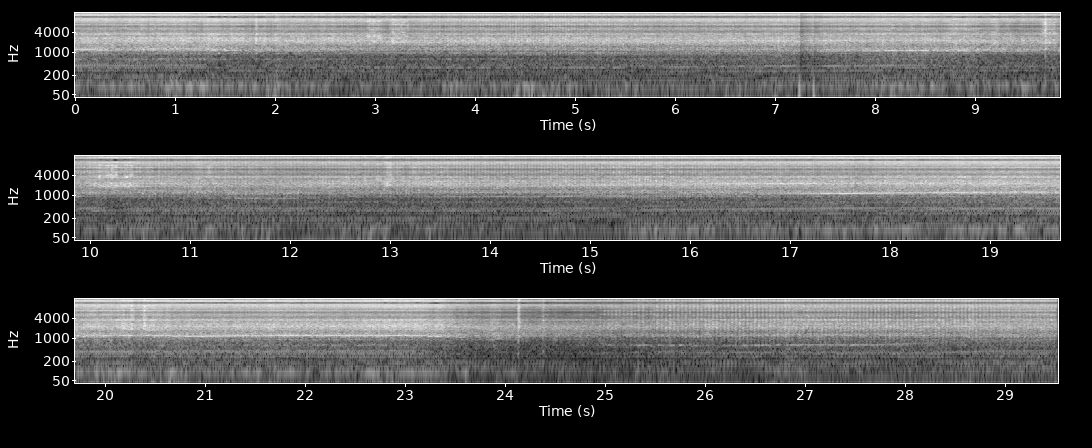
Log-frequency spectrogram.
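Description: Racing kart engines running at speed, heard through a helmet-mounted camera: a steady engine note that rises and falls with the throttle through the bends. The level drops for a couple of seconds about three-quarters of the way through as the kart slows, then builds again.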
